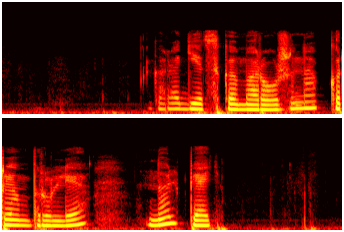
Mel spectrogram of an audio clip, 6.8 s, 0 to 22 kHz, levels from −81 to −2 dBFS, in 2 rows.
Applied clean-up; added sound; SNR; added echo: none; none; none; none.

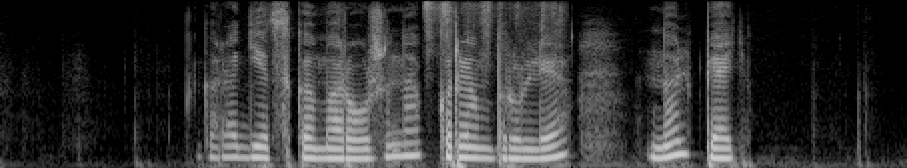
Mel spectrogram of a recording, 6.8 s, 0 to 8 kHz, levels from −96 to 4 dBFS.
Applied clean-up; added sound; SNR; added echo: neural mask model RNNoise.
